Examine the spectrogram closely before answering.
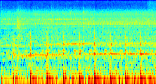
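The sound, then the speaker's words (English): Electric pottery wheel humming as it spins wet clay splashed with water: a steady motor whir with a quick, regular low thumping pulse running throughout, no voices. “Splash it with water, turn on the wheel, let it spin slowly at first, then faster”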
